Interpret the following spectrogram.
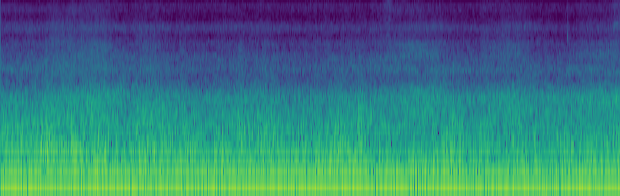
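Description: Suzuki Hayabusa's inline-four engine running steadily under way, with a loud, steady rumble of wind on the microphone.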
